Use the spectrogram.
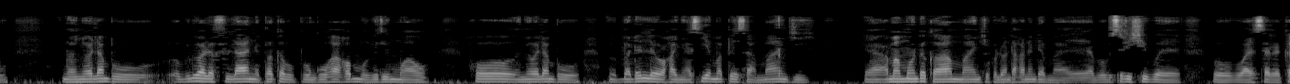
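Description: From start to finish the speech carries plainly audible codec damage. Nothing comes through above about 10.1 kHz, and the quantisation noise smears over tens of milliseconds, so the speech rings and gets a washy hiss that swells and fades with the voice. That's likely WMA compression, a transform codec running long blocks, and the amount of damage points to a low bitrate, something like 32 kbps.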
